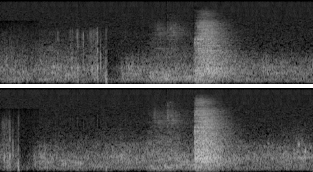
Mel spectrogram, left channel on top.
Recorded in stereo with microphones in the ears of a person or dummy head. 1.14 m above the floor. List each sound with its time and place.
1.5 s a drawer: 50° right (ahead or behind), 4 m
